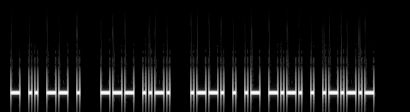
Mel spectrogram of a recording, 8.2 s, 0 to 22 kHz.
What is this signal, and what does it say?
Morse code, heard as a keyed tone, about 20 wpm, 700 Hz. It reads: TIME OF PEACE.
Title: Sentences from Top 1500 Words 20wpm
